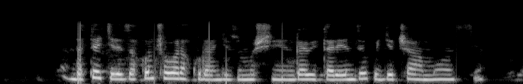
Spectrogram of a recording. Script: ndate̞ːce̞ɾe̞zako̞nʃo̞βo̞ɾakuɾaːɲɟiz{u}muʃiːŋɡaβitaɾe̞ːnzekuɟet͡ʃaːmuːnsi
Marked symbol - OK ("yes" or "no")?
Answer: yes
